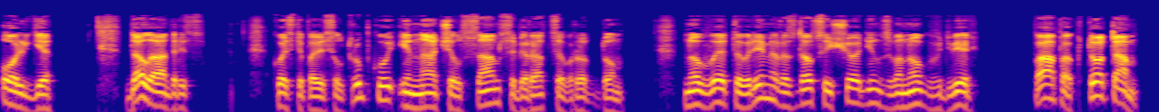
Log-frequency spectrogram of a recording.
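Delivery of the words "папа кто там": high-pitched voice calling out loudly. Hearing the doorbell, Kostya calls to his father from the other room, shouting. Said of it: "крикнул Костя из комнаты".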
